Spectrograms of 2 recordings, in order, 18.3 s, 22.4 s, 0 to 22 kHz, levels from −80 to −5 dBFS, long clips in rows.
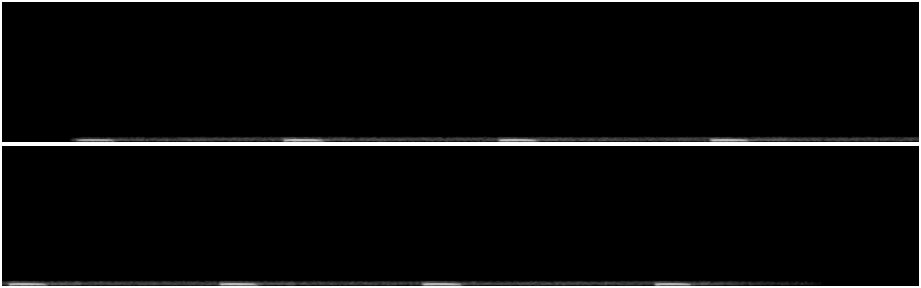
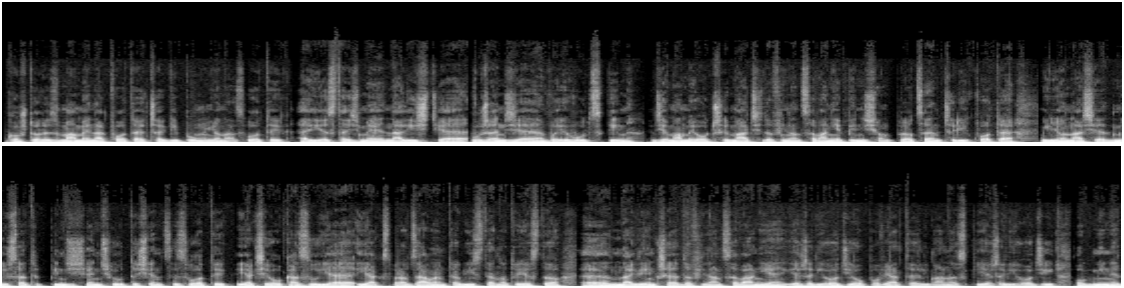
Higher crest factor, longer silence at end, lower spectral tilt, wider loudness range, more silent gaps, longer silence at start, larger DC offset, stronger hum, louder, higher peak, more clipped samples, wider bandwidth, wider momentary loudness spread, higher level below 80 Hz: first, 16 dB vs 10 dB; first, 2.3 s vs 0 s; first, -15.5 dB/octave vs -7 dB/octave; first, 5 LU vs 2 LU; neither; first, 0.75 s vs 0 s; neither; neither; second, -23 LUFS vs -12 LUFS; second, -12 dBFS vs 0 dBFS; neither; second, 0.8 kHz vs 12.5 kHz; first, 16 LU vs 6 LU; second, under -90 dBFS vs -28 dBFS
